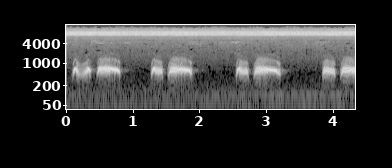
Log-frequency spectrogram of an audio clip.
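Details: Cooing spotted dove used for ground decoying: a brisk pair of short notes, then a longer, gently falling croo, repeated four times at about 1.3-second intervals in an otherwise quiet setting.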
